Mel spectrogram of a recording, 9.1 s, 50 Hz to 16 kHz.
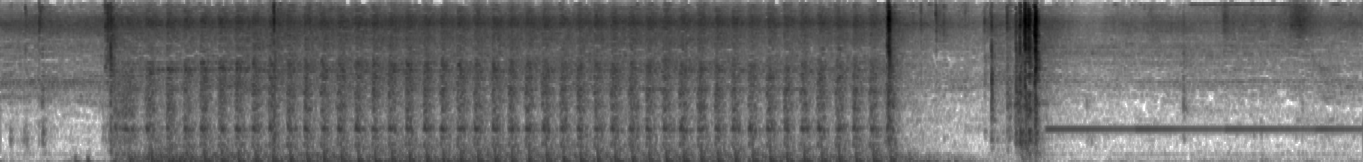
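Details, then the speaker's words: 2002 Toyota Corolla LE, was running earlier; starter turns the engine evenly about three beats a second for five seconds but it never catches, crank no start. "that's not really starting at all wipers work though"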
